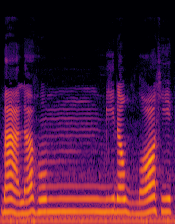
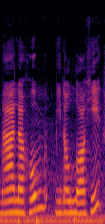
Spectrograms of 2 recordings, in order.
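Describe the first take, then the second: First: The two meem sounds merge into one nasal sound. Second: The two meem sounds are said separately. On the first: The speaker calls it right. "Now you hear that I am merging them together" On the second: The speaker calls it wrong. "So instead of saying"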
